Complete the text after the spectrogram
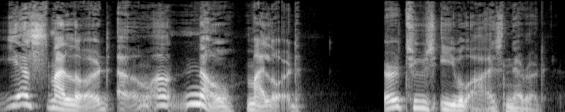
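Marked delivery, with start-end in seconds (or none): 0.1-3.0 high, very slow, quivering, drawn-out whimper. Narrator reads the small demon answering his master Urtu, Telshaz whimpering. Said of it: "Telshaz quivered and whimpered".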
